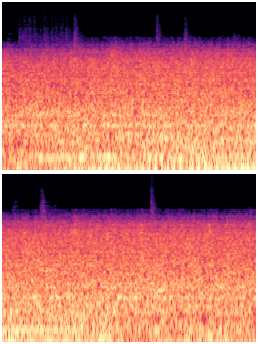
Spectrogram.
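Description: Electric fan running steadily, a constant noise with a low hum underneath, and a few faint ticks along the way.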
